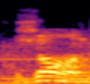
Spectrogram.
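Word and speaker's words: jaune: and pretty small colors it's possible colors now Jean means yellow Jean is j-a-u-n-e okay a yellow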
